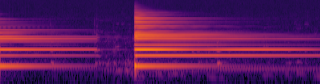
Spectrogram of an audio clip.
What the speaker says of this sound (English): the fifth fret on the D string should sound the same as the open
